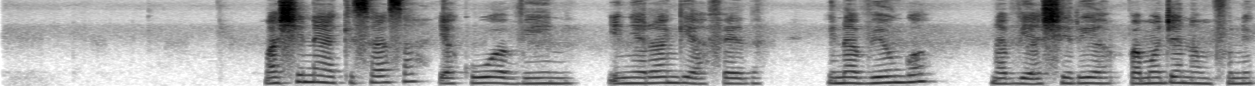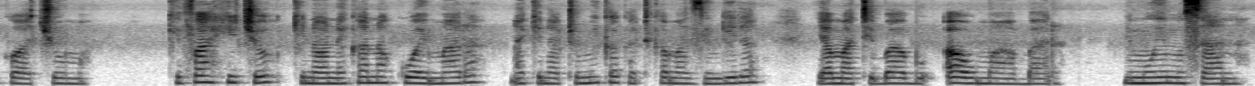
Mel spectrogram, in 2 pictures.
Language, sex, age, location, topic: Swahili, female, 25-35, Nairobi, health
